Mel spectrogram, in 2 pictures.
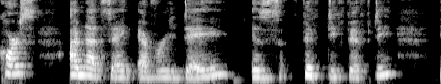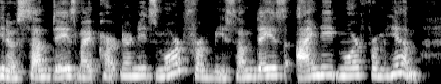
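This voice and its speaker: A woman speaks at a fairly slow pace in a fairly high, somewhat breathy voice. Her pitch variation is ordinary. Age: 60s. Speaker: author and educator, former nurse. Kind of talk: interview conversation. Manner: conversational, with many fillers and self-corrections.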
